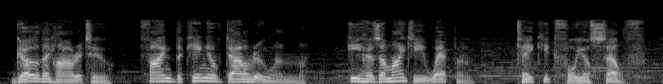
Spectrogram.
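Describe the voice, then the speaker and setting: With faint music in the background, a man uses a put-on character voice at a medium pitch and a moderate pace. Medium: solo performance. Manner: hissing, sly.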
